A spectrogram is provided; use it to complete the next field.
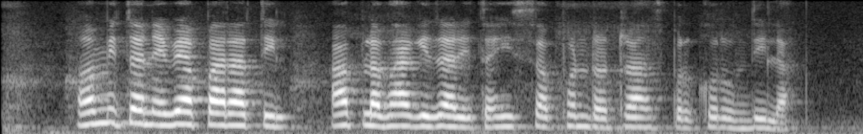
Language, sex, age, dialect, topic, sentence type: Marathi, female, 25-30, Northern Konkan, banking, statement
